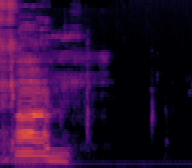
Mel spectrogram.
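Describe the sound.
A single loud, voiced sneeze bursts out at the start and fades within a second, followed by near silence with a low steady hum and a few faint clicks.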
